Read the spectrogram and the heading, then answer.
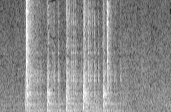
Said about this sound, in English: I'm gonna knock.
